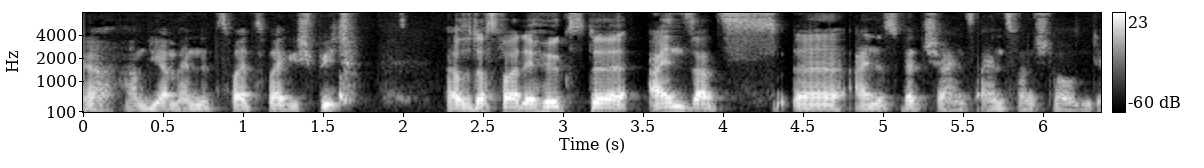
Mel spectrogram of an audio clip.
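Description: A man talks in an ordinary speaking voice. His pace is fairly slow and his intonation fairly even. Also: fairly low pitch for a man. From Germany, Mönchengladbach (Lower Rhine). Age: 30s. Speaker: former gambling addict and convicted fraudster. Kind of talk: testimony.

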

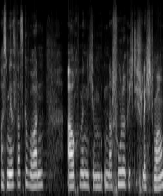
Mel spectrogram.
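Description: A fairly high-pitched woman's voice at a very fast pace, dry and close with no echo. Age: 20s. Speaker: YouTuber and student. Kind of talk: conference talk.

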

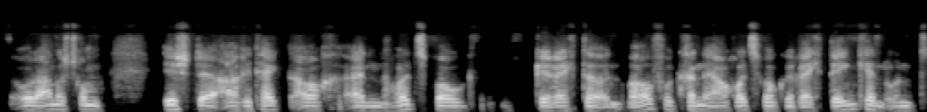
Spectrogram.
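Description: At a fairly slow pace, a normal speaking voice comes through in a dry, close sound with no echo. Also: man. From Swabia, near Ulm (southern Germany). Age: 50s. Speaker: timber construction company owner. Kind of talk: interview. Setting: remote connection.

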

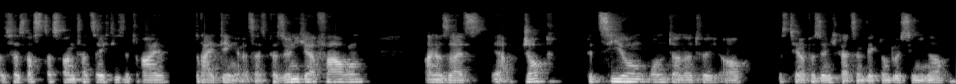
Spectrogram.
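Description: Very fast and monotone, a man talks in a fairly low pitch with flat intonation. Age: 40s. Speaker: speaker and coach. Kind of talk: interview. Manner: hesitant fillers.

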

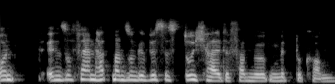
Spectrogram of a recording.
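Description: A woman speaks at a moderate pace in an unremarkable speaking voice, medium in pitch, with a dry, close sound and no echo. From Germany, Bielefeld (East Westphalia). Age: 40s. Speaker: entrepreneur and author. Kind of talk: interview.

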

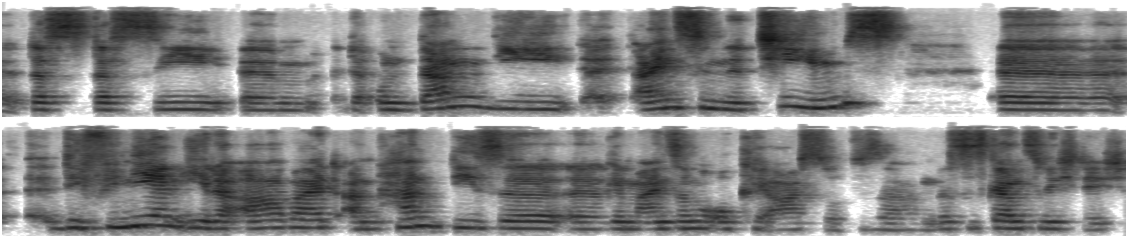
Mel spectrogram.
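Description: A woman with a Turkish accent speaks at a very slow pace. Her voice is somewhat breathy, with ordinary pitch variation. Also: medium pitch for a woman, big swings in loudness. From Turkey, Istanbul. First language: Turkish (speaking German). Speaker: agile coach. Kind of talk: interview. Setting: remote recording. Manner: hesitant, many fillers.

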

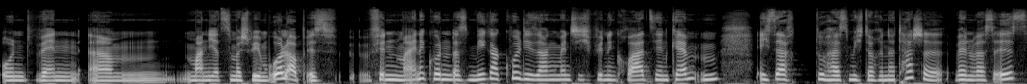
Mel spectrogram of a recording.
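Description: At a fairly slow pace, a woman with a plain, everyday voice speaks at a medium pitch with ordinary pitch variation. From Aalen area, Baden-Württemberg. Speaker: veterinarian. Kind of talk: interview.

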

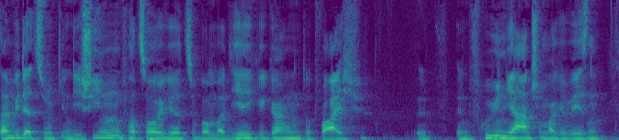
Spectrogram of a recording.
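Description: Somewhat breathy, a man talks at a fairly quick pace with a fairly low pitch and ordinary pitch variation. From northern Germany, Kiel (Baltic coast). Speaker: company executive in the space industry. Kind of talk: interview. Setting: office.

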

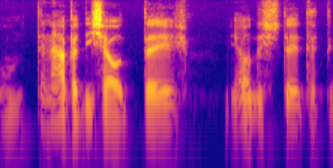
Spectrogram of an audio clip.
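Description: With a dry, close sound, no echo and a quiet background, a man with a very deep, low voice speaks at a fairly quick pace using lively intonation. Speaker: venue operator and sound technician. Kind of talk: casual interview. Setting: studio.

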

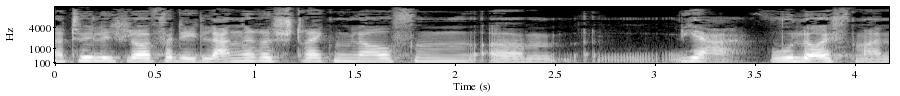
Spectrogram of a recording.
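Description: The woman speaks at a fairly slow pace with a medium pitch. Her pitch varies in an ordinary way. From Netherlands. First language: Dutch (speaking German). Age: 40s. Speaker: fitness trainer. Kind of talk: casual interview.

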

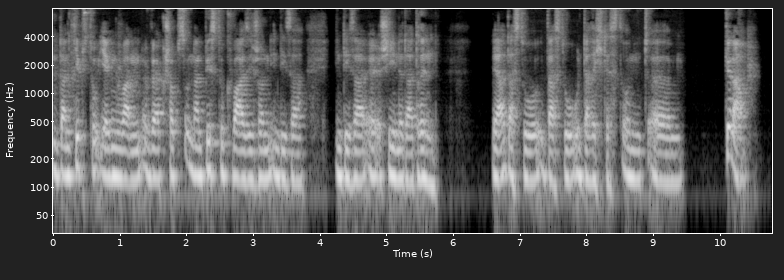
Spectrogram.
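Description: The man's voice is somewhat breathy and sits at medium pitch. He talks at a fairly slow pace with fairly even intonation. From Palatinate, Germany. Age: 40s. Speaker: acro yoga teacher. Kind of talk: casual chat. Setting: home.

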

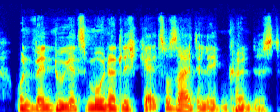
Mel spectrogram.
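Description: In a dry, close sound with no echo, a man talks at a fairly quick pace in a somewhat breathy, fairly low voice. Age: 40s. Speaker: wealth manager. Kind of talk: podcast interview.

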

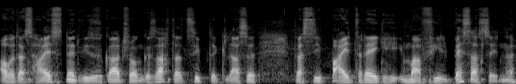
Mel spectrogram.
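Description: Very deep and low, a man's voice moves at a fairly quick pace with fairly even intonation. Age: 60s. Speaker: local politician, parliamentary candidate. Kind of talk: radio interview.

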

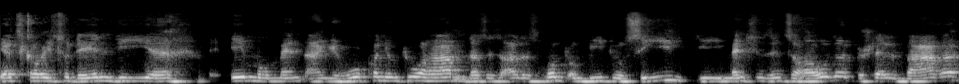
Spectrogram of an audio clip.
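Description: A man speaks at a fairly slow pace in a fairly high pitch. His intonation is monotone and flat. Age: 60s. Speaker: logistics industry association chairman. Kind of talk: interview. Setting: remote call.

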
